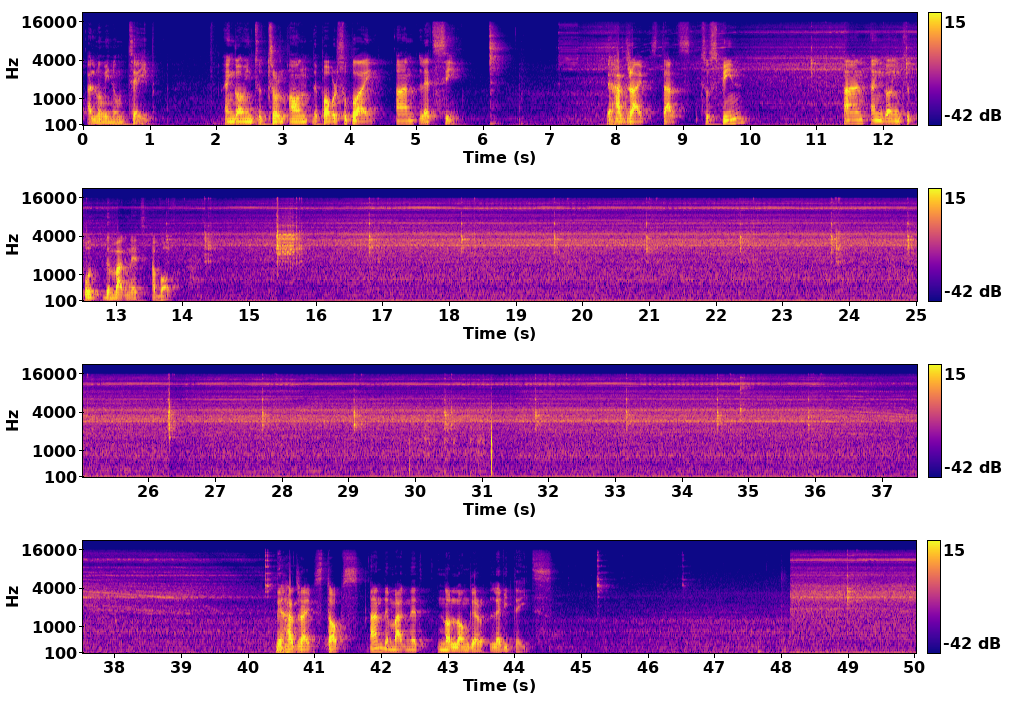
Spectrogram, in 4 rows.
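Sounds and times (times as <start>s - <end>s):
hard drive whine: 7.0s - 40.5s, 47.6s - 50.0s.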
